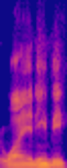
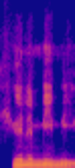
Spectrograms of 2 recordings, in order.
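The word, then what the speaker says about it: Hueneme: first duty station was port wyanimi california of course i didn't know that's how you pronounced it it it looked like you me me or something to me and i had wow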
